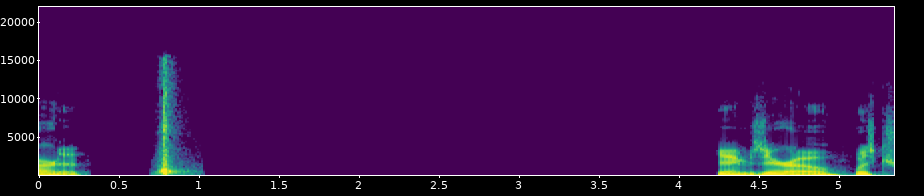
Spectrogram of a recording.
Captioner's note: golf swing sound effect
